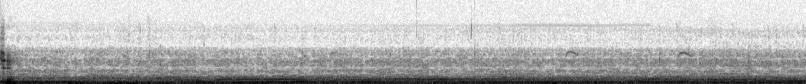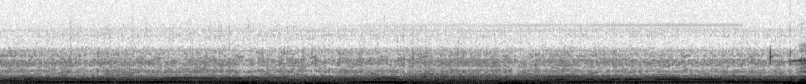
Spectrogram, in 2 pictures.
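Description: A steady engine drone, its pitch shifting up and down every few seconds.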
